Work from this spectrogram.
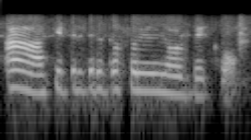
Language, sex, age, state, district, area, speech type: Kannada, female, 18-30, Karnataka, Chitradurga, rural, conversation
